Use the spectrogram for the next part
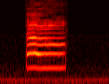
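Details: Domestic cat staring with frightening eyes at something indoors, apparently an insect; one steady, bright, tonal meow lasting under a second, richly harmonic and level in pitch, followed by a short sharp click.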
